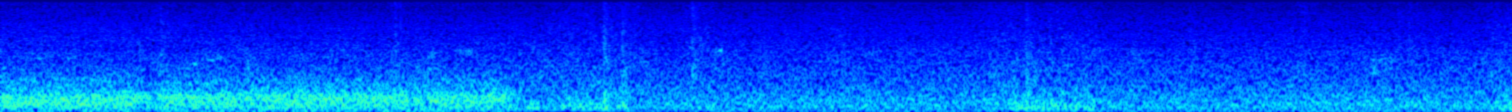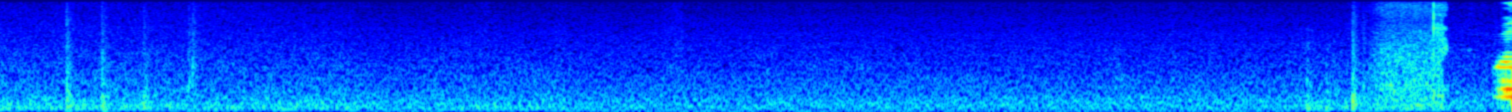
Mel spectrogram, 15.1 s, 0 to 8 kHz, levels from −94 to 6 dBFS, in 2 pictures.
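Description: Right at the start there's a faint second voice underneath the talker, most likely the other side's voice leaking through from the loudspeaker because the echo canceller didn't scrub it all out of the mic. It shows up in scraps from 0.02 to 0.67 s, 0.84 to 1.13 s, 1.39 to 1.95 s, 2.16 to 2.21 s and 2.43 to 2.5 s. It sits way down, tens of dB under the main talker.

Around 6.97 to 7.08 s the room tone briefly ducks by about 11 dB, for roughly a tenth of a second. That's background gated by the echo canceller: it decided the loudspeaker was active and clamped the mic, so the ambience drops out for a moment and then comes straight back once it lets go.

The very end, from 14.99 s to the close at about 15.1 s, has the talker's own voice pulled down hard, a very deep cut lasting a fraction of a second. That sounds like speech suppressed in double talk, likely both sides talking at once so the canceller couldn't tell the near voice from the echo and squashed everything. 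It's all heard through the usual call-mic band with nothing above 8 kHz.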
